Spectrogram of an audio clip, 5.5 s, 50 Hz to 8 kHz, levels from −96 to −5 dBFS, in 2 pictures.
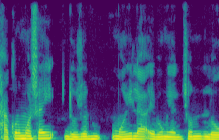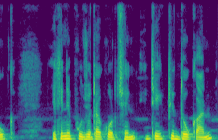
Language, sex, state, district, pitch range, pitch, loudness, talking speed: Bengali, male, West Bengal, Alipurduar, 130-150 Hz, 140 Hz, -13 LUFS, 130 wpm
